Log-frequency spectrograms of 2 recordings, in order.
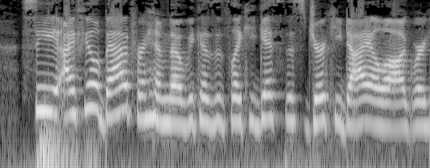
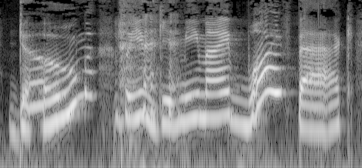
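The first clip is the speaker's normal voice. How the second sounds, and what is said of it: Big Jim impression, sounding like Shaggy. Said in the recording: “Big Jim impersonation ... It was more like Shaggy from Scooby Doo ... That's more like Scooby”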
